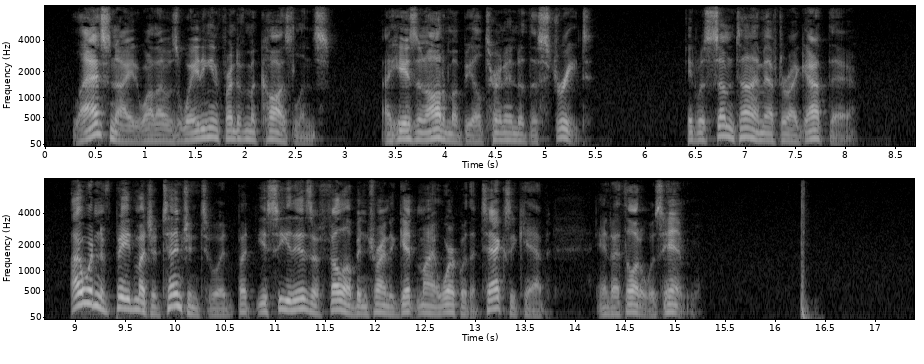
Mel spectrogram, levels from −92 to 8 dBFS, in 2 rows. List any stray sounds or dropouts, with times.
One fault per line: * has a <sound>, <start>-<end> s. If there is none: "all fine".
* has a thud, 16.3-16.5 s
